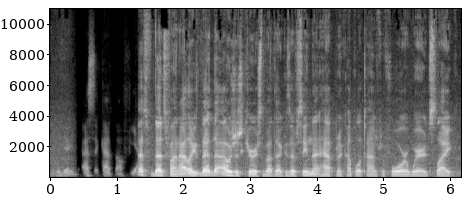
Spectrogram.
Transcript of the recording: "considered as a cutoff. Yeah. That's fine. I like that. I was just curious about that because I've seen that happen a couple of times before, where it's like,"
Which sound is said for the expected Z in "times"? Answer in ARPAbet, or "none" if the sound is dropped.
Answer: Z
